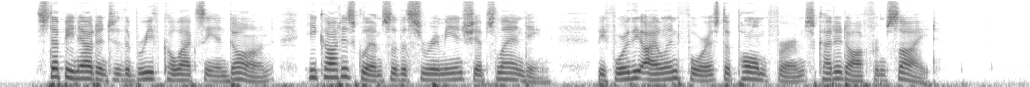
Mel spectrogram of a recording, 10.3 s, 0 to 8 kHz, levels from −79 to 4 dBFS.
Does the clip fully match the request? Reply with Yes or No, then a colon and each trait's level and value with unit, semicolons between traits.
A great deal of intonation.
No: average, 3.7 semitones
